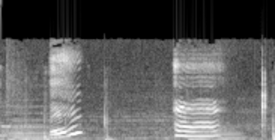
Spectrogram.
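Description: Background music under two short, high-pitched, frightened whimpers from a cartoon character: a quick rising squeak about half a second in, then a held, slightly wavering whine near the end.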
